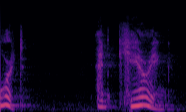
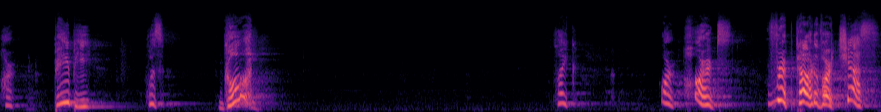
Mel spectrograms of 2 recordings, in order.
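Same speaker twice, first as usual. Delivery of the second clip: anguished projection; 9 semitones higher, 11 dB louder than usual. Acted. Grief over lost baby.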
